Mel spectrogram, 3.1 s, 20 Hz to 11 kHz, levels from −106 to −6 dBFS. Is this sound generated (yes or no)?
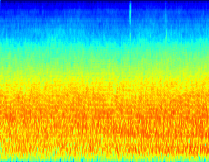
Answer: yes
